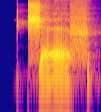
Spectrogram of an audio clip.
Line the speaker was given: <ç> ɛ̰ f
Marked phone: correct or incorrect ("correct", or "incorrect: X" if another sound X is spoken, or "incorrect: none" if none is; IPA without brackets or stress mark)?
incorrect: t͡ʃ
